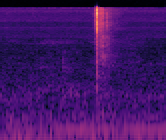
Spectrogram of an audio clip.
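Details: Chiropractic/osteopathic full-body adjustment of a female fitness model with back pain spreading along her side, lying face down: one sharp, brief crack over quiet room hum, a joint cavitation pop during spinal adjustment.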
